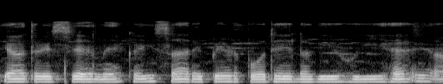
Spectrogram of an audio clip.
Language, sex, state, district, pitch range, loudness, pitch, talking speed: Hindi, male, Jharkhand, Garhwa, 120-130 Hz, -15 LUFS, 125 Hz, 135 wpm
